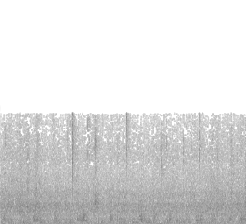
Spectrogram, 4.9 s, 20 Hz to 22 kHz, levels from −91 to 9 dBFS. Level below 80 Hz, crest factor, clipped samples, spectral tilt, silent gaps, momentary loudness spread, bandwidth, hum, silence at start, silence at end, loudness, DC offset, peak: -56 dBFS; 22 dB; under 0.1%; -2 dB/octave; none; 2 LU; 11.5 kHz; none; 0 s; 0 s; -41 LUFS; under 0.1%; -20 dBFS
